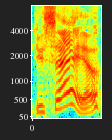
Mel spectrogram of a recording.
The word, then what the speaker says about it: Doucet: Is that how you pronounce the last name? – Doucet. – Okay. – Okay, Doucet.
